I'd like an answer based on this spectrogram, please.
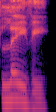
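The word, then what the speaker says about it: Lévis: Salon some very noble ladies named Mathan ne Lavis, which was pronounced Levi, Cambis, pronounced Cambis. These antique visages and these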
